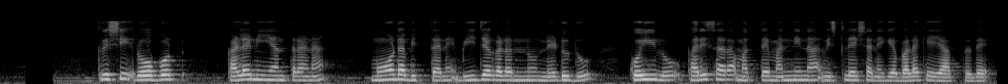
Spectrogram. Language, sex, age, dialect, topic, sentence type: Kannada, female, 46-50, Coastal/Dakshin, agriculture, statement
